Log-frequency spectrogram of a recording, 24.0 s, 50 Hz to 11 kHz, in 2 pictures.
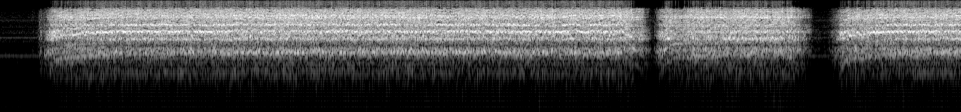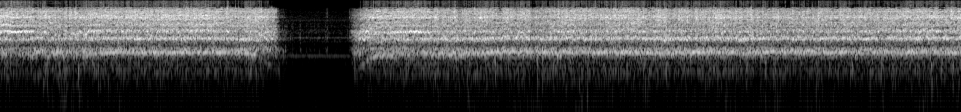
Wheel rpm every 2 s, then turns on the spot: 120, 210, 210, 190, 150, 140, 220, 160, 140, 230, 230, 230.
none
